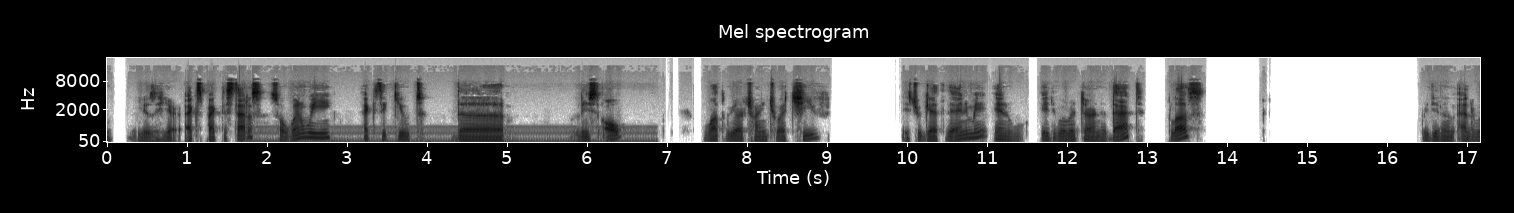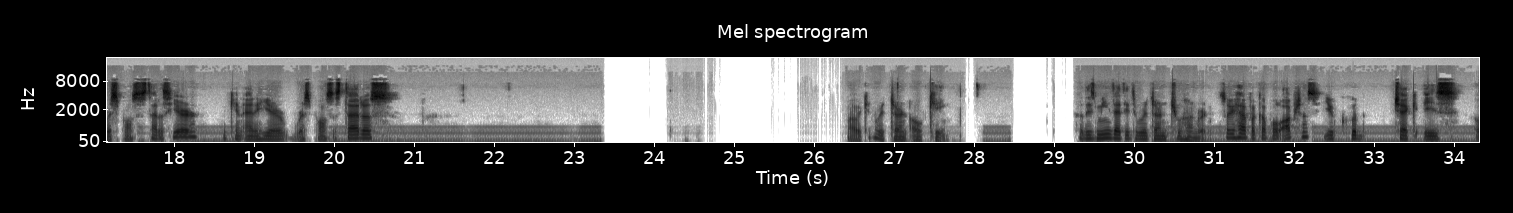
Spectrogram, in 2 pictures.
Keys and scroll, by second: 1.2 Return, 19.9 Return, 23.0 ctrl+space, 26.5 Return, 27.0 alt+BackSpace, 27.9 alt+BackSpace, 28.1 Return, 29.1 ctrl+Tab.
